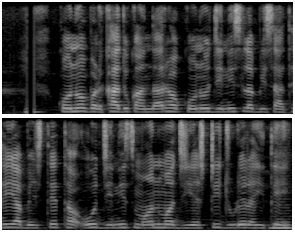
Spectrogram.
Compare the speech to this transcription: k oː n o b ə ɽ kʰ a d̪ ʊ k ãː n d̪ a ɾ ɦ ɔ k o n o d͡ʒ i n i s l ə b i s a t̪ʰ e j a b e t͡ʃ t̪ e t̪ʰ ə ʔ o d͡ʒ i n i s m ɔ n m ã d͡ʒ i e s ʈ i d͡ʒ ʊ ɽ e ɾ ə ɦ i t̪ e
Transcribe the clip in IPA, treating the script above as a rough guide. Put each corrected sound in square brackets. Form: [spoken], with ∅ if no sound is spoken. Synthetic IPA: k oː n o b ə ɽ kʰ a d̪ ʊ k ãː n d̪ a ɾ ɦ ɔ k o n o d͡ʒ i n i s l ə b i s a t̪ʰ e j a b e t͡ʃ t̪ e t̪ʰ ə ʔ o d͡ʒ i n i s m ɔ n m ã d͡ʒ i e s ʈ i d͡ʒ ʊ ɽ e ɾ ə ɦ i t̪ e

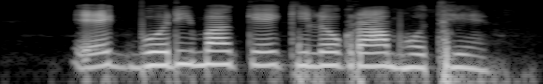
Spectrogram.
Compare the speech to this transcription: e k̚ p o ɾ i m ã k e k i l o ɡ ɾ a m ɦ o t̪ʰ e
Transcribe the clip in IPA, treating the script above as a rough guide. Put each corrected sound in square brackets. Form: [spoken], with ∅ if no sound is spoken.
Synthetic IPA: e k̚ [b] o ɾ i m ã k e k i l o ɡ ɾ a m ɦ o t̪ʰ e

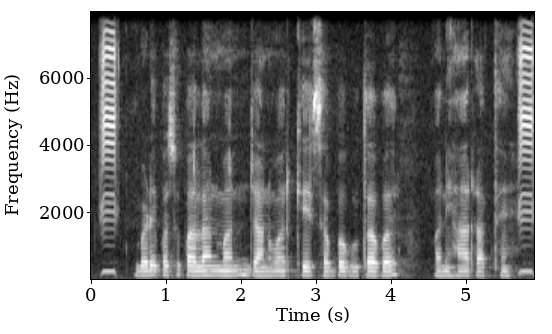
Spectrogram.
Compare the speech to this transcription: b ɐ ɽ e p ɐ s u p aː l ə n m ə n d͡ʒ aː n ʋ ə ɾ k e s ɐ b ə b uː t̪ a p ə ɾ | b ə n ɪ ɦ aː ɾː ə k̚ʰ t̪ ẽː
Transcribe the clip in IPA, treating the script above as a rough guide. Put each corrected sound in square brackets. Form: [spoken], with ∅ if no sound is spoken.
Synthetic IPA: b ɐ ɽ e p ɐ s u p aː l ə n m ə n d͡ʒ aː n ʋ ə ɾ k e s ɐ b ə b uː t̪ a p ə ɾ | b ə n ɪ ɦ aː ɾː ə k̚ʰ t̪ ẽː

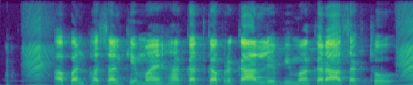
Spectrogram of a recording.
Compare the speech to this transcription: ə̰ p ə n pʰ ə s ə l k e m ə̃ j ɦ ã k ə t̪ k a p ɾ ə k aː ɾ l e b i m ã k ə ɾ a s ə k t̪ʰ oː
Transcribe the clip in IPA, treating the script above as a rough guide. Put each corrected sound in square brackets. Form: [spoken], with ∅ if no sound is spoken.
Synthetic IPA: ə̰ p ə n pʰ ə s ə l k e m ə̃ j ɦ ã k ə t̪ k a p ɾ ə k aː ɾ l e b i m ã k ə ɾ a s ə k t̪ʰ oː

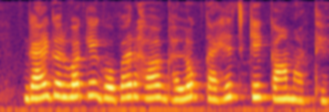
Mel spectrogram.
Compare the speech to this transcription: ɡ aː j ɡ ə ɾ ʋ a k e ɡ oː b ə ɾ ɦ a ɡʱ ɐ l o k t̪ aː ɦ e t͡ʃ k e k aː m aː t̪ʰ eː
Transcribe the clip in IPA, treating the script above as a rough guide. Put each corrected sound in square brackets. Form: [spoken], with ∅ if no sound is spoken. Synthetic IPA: ɡ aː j ɡ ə ɾ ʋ a k e ɡ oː b ə ɾ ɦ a ɡʱ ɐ l o k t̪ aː ɦ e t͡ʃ k e k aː m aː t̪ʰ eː

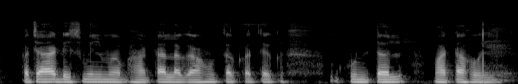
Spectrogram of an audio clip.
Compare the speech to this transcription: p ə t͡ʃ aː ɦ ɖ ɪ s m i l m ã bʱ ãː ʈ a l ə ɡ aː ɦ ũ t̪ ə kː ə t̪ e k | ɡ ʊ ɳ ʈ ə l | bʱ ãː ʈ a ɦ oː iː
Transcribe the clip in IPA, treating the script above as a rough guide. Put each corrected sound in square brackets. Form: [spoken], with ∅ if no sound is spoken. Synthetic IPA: p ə t͡ʃ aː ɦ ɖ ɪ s m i l m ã bʱ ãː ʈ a l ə ɡ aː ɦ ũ t̪ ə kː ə t̪ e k | ɡ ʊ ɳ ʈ ə l | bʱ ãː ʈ a ɦ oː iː

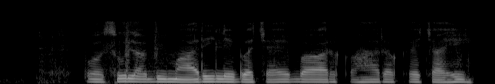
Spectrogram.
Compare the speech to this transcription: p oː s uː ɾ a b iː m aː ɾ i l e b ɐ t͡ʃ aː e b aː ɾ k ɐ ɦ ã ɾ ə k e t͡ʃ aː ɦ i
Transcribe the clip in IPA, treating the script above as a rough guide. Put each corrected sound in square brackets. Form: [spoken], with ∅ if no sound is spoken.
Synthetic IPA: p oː s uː [l] a b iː m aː ɾ i l e b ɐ t͡ʃ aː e b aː ɾ k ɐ ɦ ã ɾ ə [kʰ] e t͡ʃ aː ɦ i

